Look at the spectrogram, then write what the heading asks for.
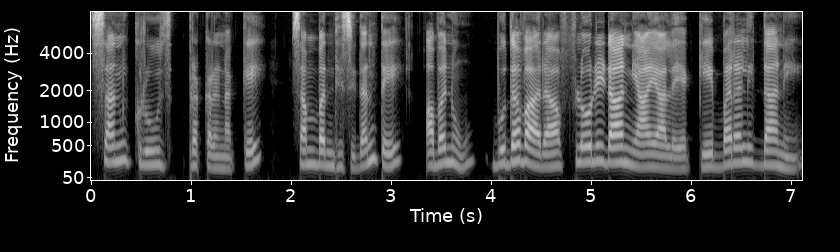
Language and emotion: Kannada, neutral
